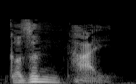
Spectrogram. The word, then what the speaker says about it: Gesundheit: 当然有时候他用德文的啊，大致这样发音 Gesundheit，那么这是一个德文的发音啊，那这是个一般的英语讲英文的人还是用 God bless you 用比较多啊，我在这不再赘述。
